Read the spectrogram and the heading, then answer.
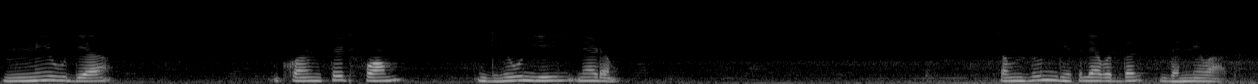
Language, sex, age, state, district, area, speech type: Marathi, male, 30-45, Maharashtra, Hingoli, urban, read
